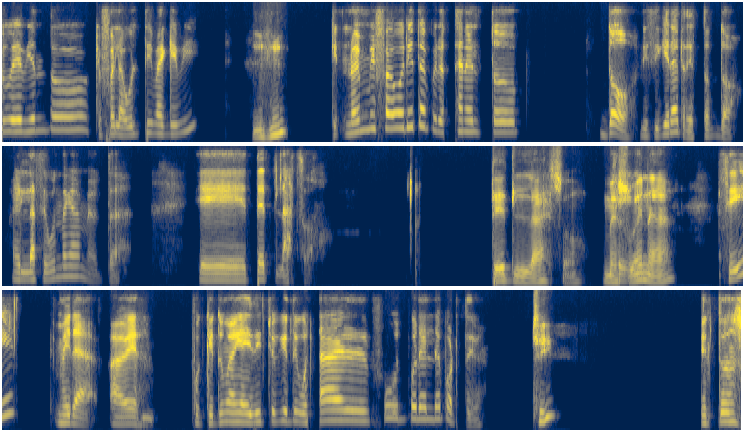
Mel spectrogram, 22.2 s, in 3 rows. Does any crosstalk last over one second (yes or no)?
no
